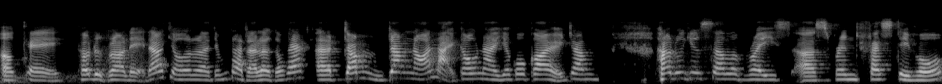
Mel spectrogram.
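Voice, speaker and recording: A woman's fairly high voice, bright and sharp in tone, at a moderate pace with ordinary pitch variation. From Vietnam. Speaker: English teacher. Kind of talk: language class, speaking practice.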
